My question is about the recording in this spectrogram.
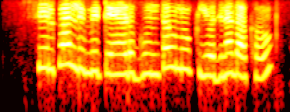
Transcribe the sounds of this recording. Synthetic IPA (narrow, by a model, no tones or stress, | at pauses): silpaːimiʈeɽɡunt̪əʋnukjoːd͡ʒnad̪akʰəw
